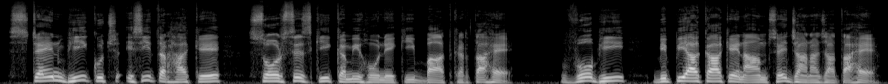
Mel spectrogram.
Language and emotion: Urdu, neutral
